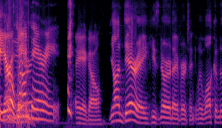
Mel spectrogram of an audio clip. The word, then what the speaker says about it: yandere: you have a neurodivergent sneeze right I can't pronounce Yan is it Yan yand hey you're yere there you go yandere he's neod diverent welcome to the club let's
